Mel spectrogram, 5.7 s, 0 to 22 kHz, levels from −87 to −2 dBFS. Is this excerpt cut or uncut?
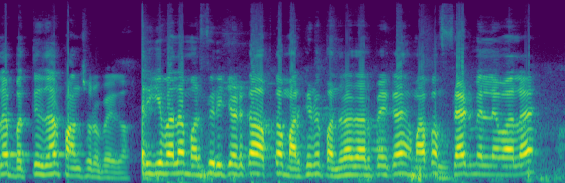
cut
